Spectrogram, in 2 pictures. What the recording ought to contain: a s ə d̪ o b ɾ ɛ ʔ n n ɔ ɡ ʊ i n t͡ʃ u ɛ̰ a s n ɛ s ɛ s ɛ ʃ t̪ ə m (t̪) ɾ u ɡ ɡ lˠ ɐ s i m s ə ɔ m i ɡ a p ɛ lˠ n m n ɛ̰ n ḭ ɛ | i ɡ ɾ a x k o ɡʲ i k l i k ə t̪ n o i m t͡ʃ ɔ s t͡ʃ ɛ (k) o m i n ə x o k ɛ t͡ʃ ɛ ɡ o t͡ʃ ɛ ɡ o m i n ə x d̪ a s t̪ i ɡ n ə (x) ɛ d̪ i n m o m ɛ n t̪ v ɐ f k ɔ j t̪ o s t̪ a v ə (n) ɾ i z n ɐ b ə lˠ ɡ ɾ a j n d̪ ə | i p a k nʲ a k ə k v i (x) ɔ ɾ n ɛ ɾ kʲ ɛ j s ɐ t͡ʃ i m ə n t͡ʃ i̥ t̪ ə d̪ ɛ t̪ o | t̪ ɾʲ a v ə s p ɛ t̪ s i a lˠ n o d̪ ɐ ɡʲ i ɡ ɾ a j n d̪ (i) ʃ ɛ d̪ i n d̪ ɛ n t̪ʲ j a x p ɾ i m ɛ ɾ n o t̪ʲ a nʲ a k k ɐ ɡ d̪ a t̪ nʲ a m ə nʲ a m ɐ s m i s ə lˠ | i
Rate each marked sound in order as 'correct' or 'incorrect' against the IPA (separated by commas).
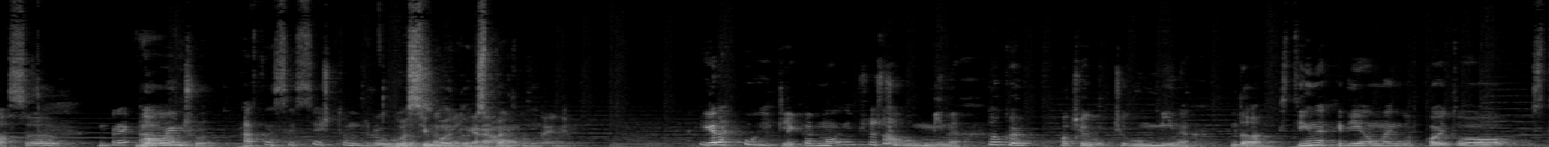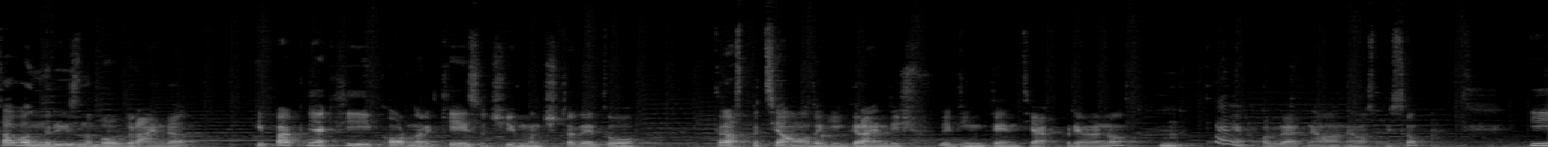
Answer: incorrect, incorrect, correct, correct, incorrect, correct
